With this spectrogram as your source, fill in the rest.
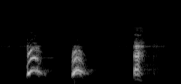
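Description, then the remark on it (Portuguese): A small dog named António Costa barks three times, short sharp yaps with a brief pause before the last one, heard on their own with no talking. “E resolvi chamar António Costa ao canito para baralhar ainda mais o Ministério Público.”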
